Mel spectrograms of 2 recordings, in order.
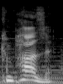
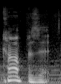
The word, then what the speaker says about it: composite: along the way too first it's pronounced composite not composite I love these chairs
